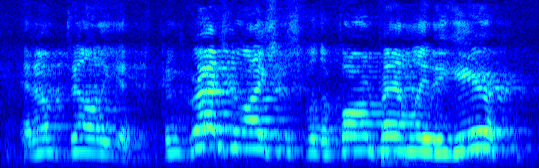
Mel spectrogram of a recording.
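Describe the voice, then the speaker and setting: A man with an American accent talks at a fairly quick pace, with audible room echo and noticeable background noise. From North Carolina. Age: 50s. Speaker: comedian and farmer. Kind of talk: stand-up.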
